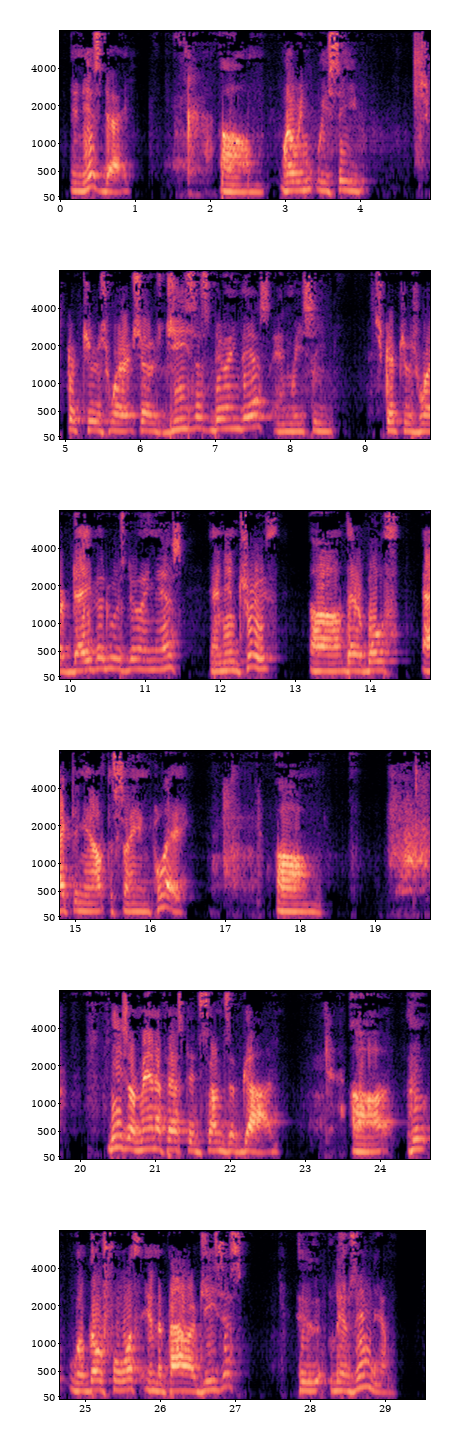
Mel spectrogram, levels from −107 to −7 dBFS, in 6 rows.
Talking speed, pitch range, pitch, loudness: 110 wpm, 140-175 Hz, 155 Hz, -24 LUFS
